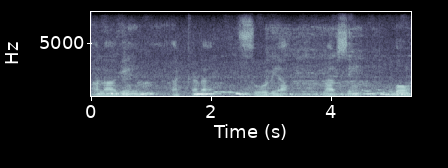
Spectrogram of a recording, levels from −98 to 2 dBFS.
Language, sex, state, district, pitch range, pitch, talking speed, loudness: Telugu, male, Andhra Pradesh, Sri Satya Sai, 130-205 Hz, 140 Hz, 65 wpm, -19 LUFS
